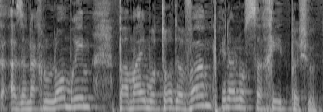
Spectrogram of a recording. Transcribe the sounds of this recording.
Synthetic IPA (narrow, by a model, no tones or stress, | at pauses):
azanaχnulo̞omʁim | paːmajmo̞to̞d̪avaʁmipχinano̞saχitpaʃṵt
